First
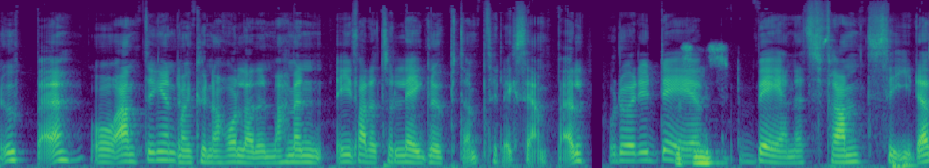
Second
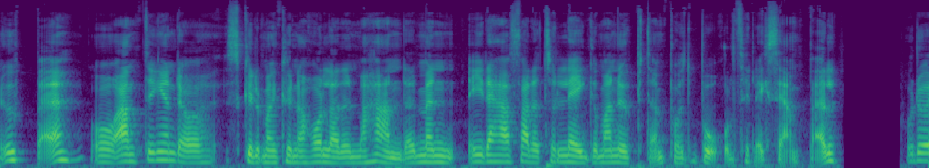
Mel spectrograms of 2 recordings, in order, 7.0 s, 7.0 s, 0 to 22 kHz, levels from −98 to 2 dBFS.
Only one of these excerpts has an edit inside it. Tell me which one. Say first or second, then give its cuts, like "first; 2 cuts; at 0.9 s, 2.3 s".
first; 6 cuts; at 1.3 s, 2.1 s, 2.6 s, 3.2 s, 3.6 s, 4.4 s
